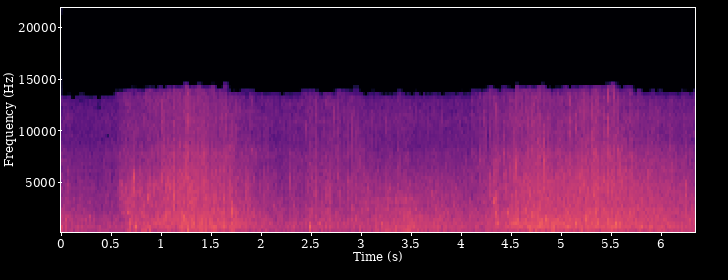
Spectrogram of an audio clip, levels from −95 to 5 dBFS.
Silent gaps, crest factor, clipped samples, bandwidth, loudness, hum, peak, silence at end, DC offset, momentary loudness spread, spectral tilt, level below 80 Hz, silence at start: none; 20 dB; under 0.1%; 14.5 kHz; -30 LUFS; none; -12 dBFS; 0 s; under 0.1%; 9 LU; -0.5 dB/octave; -68 dBFS; 0 s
